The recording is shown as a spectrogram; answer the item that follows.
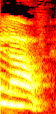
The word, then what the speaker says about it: laugh: जैसे लाफ, LAUGH, ठीक, तो LAUGH यहाँ पे हमारा जी एच क्यों साइलेंट है? क्योंकि जब कोई वावेल के पहले, अगर हमारे किसी भी वावेल के पहले जी एच आता है तो वो हमेशा साइलेंट होता है।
